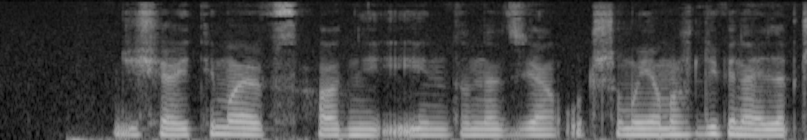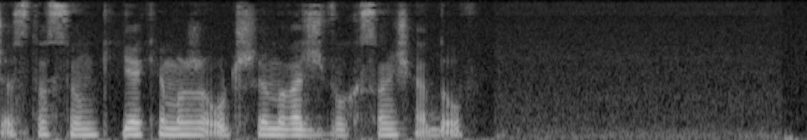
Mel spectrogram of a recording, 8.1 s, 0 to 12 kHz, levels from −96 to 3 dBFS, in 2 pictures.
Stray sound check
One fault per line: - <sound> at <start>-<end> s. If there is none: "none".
none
